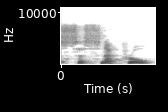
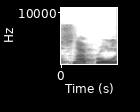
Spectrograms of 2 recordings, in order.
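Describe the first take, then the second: First: The opening s sound is drawn out long. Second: The opening s sound is short and plain. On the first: The speaker calls it right. "because it's got two S's at the start" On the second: The speaker calls it wrong. "it's not the snap rule"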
